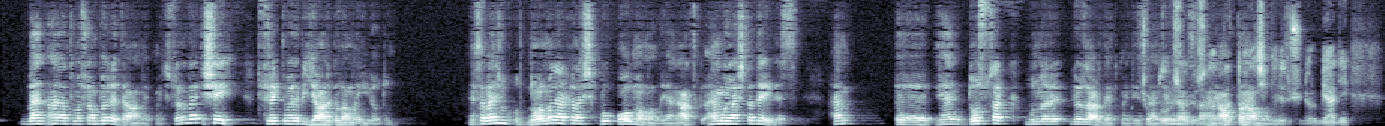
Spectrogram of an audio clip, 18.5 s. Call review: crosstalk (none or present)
present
